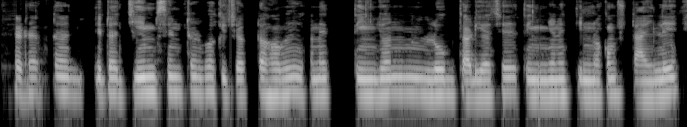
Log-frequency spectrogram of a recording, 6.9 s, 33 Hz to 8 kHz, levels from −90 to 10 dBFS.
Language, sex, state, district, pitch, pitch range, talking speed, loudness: Bengali, male, West Bengal, Jhargram, 135 Hz, 130-140 Hz, 155 wpm, -23 LUFS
